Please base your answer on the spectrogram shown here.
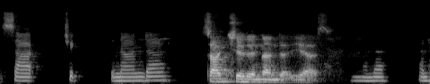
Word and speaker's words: Satchitananda: and we were talking about, I might not say it right, Satchitananda, Satchitananda, yes.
